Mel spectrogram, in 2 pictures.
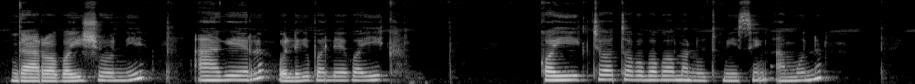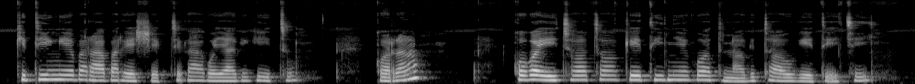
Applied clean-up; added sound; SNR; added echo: none; none; none; none.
